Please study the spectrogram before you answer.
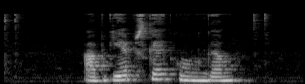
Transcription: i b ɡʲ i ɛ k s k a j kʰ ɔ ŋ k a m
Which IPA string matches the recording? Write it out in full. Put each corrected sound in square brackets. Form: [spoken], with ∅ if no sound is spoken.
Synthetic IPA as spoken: [a] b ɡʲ i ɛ [p] s k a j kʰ [u] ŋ [ɡ] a m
